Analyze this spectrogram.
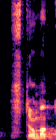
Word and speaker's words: stomach: ये आपका पेट है, ये बेली है आपका, स्टमक बोलते हैं ना, स्टमक, STOMACH, स्टमक। भाई स्पेलिंग भी लिख देते हैं ताकि आप समझ जाएं, समझ जाएगा स्टमक की स्पेलिंग, ठीक है।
